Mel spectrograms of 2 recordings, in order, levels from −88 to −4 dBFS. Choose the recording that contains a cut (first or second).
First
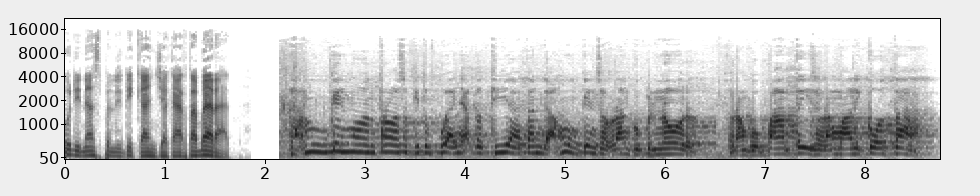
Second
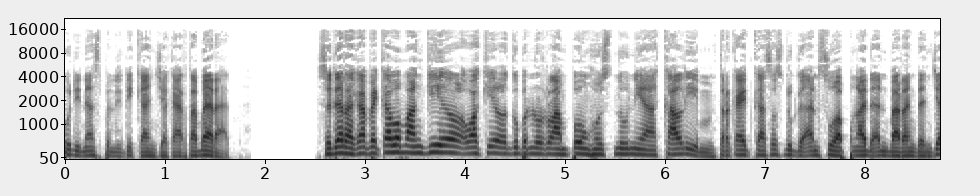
first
